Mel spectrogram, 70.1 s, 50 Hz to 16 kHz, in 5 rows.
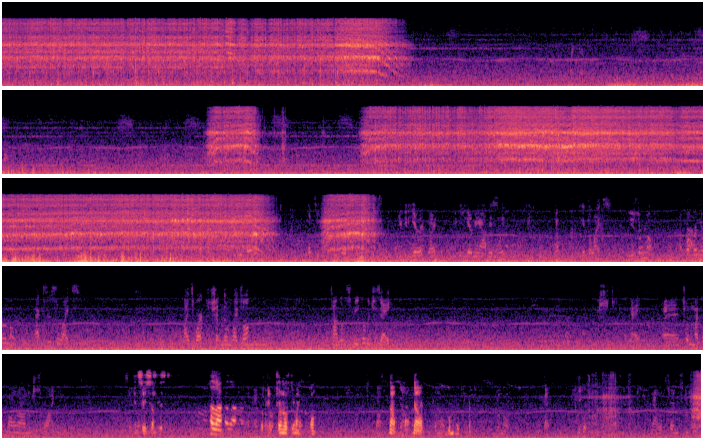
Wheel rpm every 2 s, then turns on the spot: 240, 230, 210, 150, 0, 0, 0, 0, 0, 50, 60, 190, 190, 190, 170, 190, 120, 70, 0, 0, 0, 0, 0, 0, 0, 0, 0, 0, 0, 0, 0, 0, 0, 0, 20.
18-20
